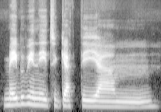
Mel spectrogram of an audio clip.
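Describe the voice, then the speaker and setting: A woman's voice: rumbling low, slow pace, clean tone, dry recording, studio quality. A Norwegian woman with an American-sounding English accent, chatting casually while she codes on a live stream and thinking aloud with many fillers. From Norway. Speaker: developer co-hosting a live build stream. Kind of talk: casual live coding chat.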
